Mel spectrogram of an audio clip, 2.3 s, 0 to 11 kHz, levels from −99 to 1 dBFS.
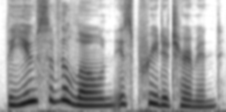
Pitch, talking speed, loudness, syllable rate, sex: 235 Hz, 210 wpm, -16 LUFS, 5.8 syllables/s, female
